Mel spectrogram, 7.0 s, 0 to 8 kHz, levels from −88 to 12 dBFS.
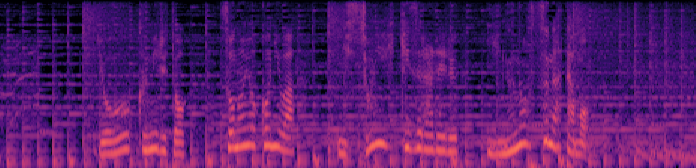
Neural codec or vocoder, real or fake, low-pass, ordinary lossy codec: none; real; none; none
